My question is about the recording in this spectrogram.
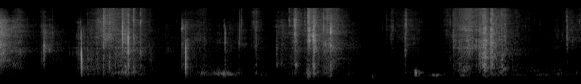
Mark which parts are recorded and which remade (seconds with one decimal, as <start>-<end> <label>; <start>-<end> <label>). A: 0.0-4.8 remade; 4.8-5.8 recorded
